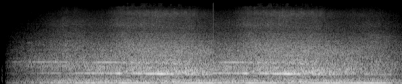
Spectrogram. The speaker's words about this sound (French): Vous vous souvenez du bruit assourdissant de l'autoroute en 2020, il y a bientôt 10 ans ?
